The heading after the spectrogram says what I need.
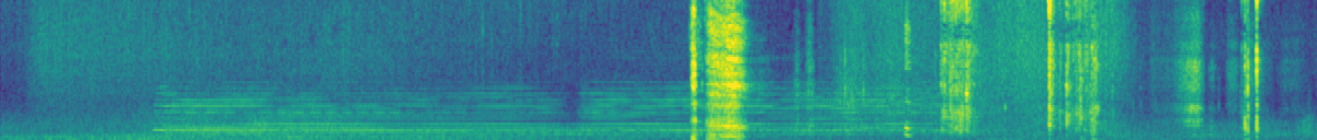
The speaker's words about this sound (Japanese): でもなぜだろうあの汽笛を聞くたびに涙がこぼれるここで聞こえるはずはないのにこの音は何だろう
